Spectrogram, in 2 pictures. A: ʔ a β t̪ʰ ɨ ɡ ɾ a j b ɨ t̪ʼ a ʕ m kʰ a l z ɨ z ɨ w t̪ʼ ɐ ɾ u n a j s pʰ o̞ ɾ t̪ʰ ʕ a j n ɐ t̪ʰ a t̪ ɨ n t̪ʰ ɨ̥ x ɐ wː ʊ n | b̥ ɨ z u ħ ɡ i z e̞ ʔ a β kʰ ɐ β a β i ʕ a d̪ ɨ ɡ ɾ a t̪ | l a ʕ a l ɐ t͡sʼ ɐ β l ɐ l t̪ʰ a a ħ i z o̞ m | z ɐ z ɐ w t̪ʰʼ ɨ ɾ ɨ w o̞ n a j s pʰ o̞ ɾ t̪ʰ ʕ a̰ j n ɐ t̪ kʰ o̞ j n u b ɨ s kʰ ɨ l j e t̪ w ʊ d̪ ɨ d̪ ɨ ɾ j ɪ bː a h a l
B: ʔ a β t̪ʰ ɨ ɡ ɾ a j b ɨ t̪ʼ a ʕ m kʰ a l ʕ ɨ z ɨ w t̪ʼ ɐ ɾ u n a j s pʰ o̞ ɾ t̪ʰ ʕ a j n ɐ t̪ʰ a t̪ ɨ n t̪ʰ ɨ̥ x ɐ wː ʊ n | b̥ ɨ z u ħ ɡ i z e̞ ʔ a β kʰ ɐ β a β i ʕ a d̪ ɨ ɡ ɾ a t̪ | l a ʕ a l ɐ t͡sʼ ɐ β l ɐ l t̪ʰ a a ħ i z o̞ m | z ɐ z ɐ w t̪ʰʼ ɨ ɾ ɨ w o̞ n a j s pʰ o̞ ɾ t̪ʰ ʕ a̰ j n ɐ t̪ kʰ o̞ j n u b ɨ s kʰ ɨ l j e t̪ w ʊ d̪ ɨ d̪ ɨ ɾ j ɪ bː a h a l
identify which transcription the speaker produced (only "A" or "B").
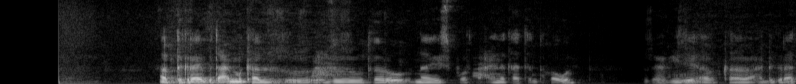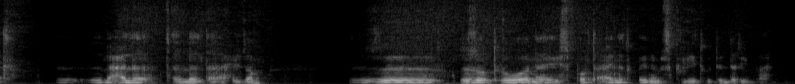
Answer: A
